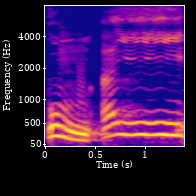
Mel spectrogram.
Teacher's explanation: nun sukun bertemu ya idgham biguna, siap masuk ke huruf ya dan ditahan selama 3 harokat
